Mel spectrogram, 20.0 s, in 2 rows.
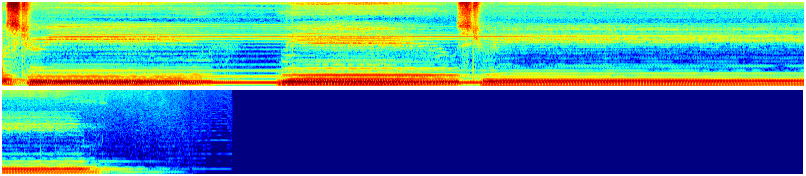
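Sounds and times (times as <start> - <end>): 
tenor voice singing a learning track: 0.0 - 11.5.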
